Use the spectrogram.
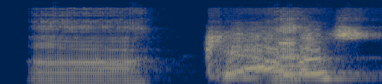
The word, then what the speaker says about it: Callous: Callis? Yeah, Callis. Yeah, Callis. But it was spelled differently, though. It's spelled Callous, not the way Nick Callis' name is spelled.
